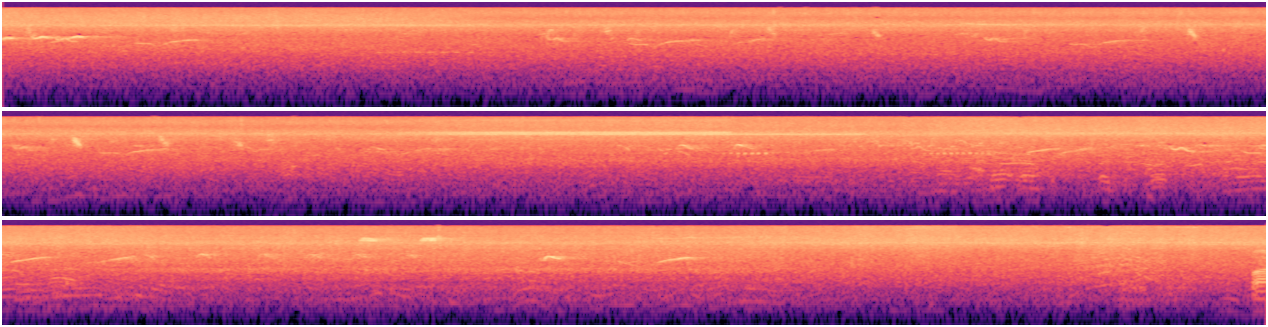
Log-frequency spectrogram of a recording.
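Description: Steady rain patters outdoors.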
